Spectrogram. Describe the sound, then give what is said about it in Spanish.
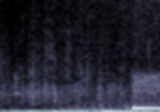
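A telephone number is dialed to call a contestant's partner during a quiz show. A brief beep sounds over a low steady hum, then a sustained steady tone begins near the end. “ahora marcamos el teléfono de tu compañero Carlos”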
